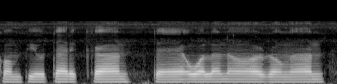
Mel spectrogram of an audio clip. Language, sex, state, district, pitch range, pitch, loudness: Chakma, male, Tripura, Dhalai, 120-125 Hz, 120 Hz, -16 LUFS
